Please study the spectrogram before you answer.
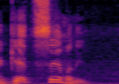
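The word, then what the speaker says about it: Γεθσημανή: A pronúncia correta em grego é Getsemane.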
